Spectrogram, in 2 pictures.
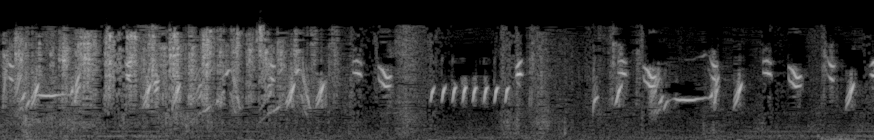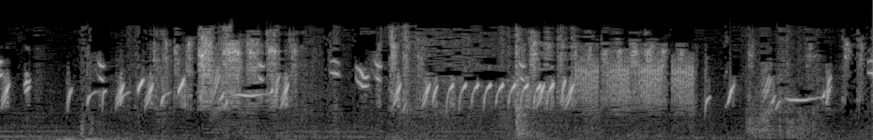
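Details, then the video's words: European goldfinch song used as a trapping lure: dense, fast, high twitter mixing tinkling notes, short buzzy rattles and quick repeated chips, continuous for several seconds. "صوت مجرب لصيد الحسون"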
